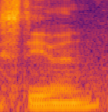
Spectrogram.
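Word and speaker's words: Stephan: My name is Steven, spelled with a PH and an A, so you'd think it was Stefan, but it's actually Steven.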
